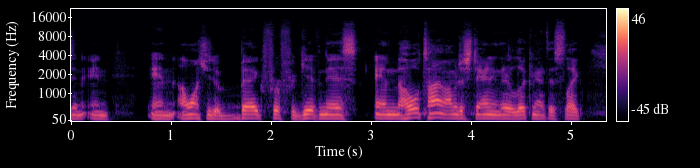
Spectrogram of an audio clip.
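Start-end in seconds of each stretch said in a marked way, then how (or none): none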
